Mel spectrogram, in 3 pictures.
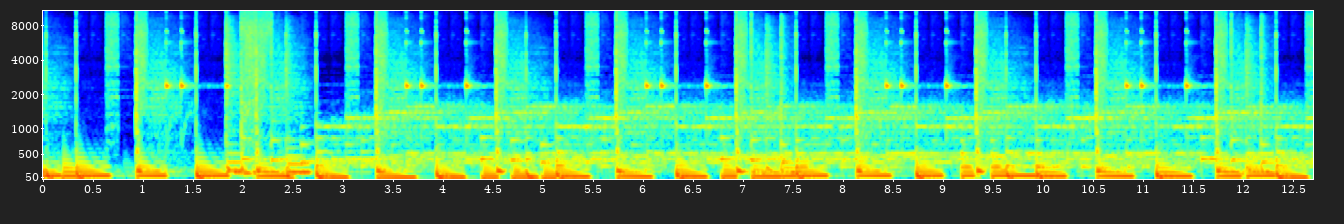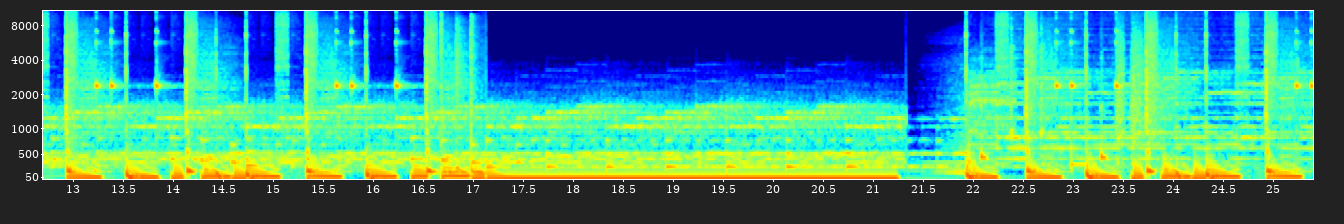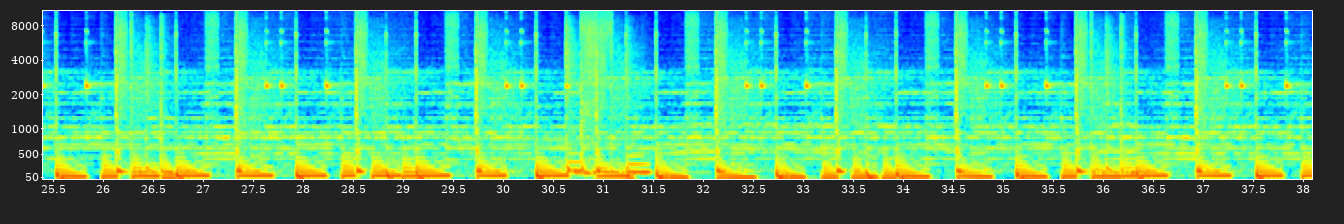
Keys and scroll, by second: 1.6 Escape, 3.0 \, 5.0 Delete, 7.7 t, 9.1-9.9 typing, 12.6 \, 13.6 p, 16.5 Caps_Lock, 18.7 t, 20.4 typing, 20.8 Return, 24.4 l, 30.7 \.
